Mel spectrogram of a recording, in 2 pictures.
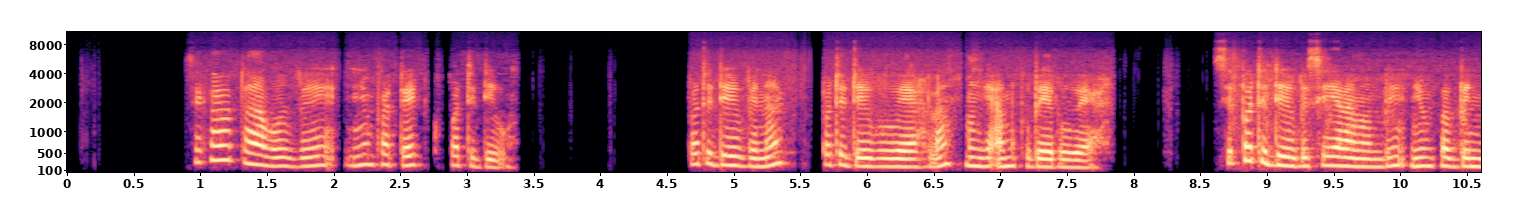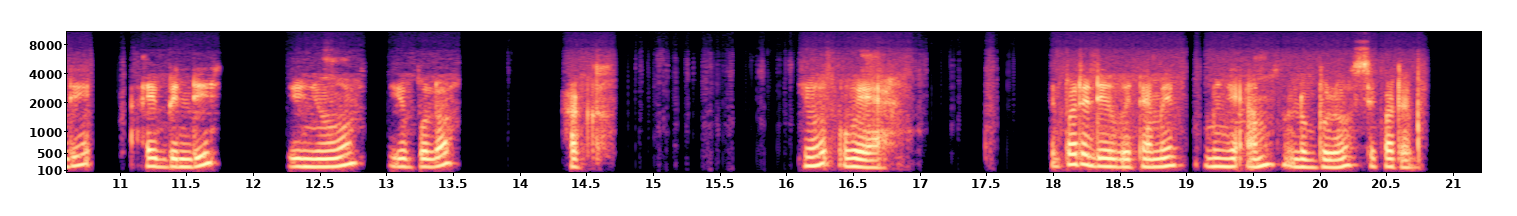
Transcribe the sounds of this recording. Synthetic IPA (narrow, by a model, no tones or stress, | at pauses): sikawtaːbulbiɲumfɐtɛkːpatːidiw | patːidiwbinɐ | patːidiwbiwɛːxlɐmɐŋɡɛʔamkubɛbuwɛːx | sipɐtːidiwbisijalɐmambiɲumfɐbindi | ʔɐjbindi | juɲuːl | jubulɔ | ʔɐk | juwɛːx | sipɔtidiwbitɐmit̚miŋɡḭʔɐmlubulɔsikɔtɛbi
